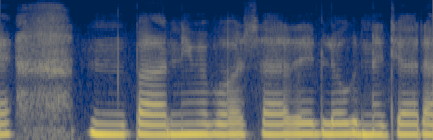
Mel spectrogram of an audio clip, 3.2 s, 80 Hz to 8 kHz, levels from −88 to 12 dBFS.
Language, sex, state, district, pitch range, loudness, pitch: Hindi, female, Jharkhand, Deoghar, 215-225 Hz, -11 LUFS, 220 Hz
